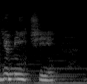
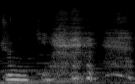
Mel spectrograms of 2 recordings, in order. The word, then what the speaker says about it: Junichi: and junichi sorry I I'm so used to calling him yumichi but he's pronounced junichi um yeah and engine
